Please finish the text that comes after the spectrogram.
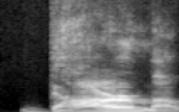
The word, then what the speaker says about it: dharma: but now we see the sanskrit pronunciation dharma with that hard r and next to that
